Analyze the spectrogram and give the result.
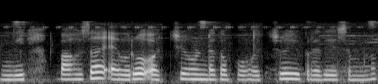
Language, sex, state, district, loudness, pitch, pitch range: Telugu, female, Andhra Pradesh, Guntur, -16 LUFS, 225 Hz, 215-245 Hz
